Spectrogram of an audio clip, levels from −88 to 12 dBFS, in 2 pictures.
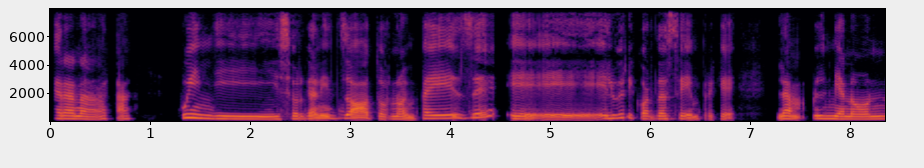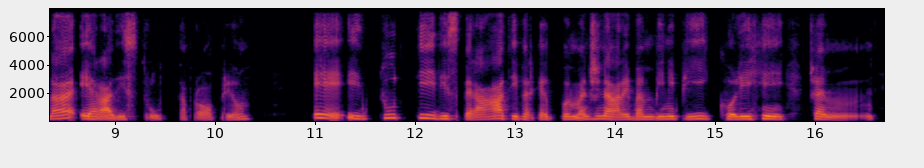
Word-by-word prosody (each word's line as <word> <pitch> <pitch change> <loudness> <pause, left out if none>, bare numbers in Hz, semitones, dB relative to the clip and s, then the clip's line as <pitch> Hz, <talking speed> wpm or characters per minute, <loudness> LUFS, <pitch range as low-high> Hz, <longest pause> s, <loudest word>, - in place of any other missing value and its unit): Era 205 -2 +3
nata. 195 +2 -1 0.4
Quindi 190 -8 +2
si 195 - -3
organizzò, 120 - +2
tornò 180 0 -1
in 95 - -2
paese 235 - +1
e 435 - 0
e - - +2
lui 230 +4 0
ricorda 195 -6 -1
sempre 195 +2 -2
che - - -5 0.4
la 195 0 +4
m - - -2 0.3
mia 195 -2 +3
nonna 180 +5 +2
era 135 - +2
distrutta 90 0 -8
proprio. 180 +6 -8 0.6
E 260 -1 +2
i 195 - 0
tutti 245 -1 -1
disperati, 185 0 0
perché 170 -3 -4
puoi 180 - -4
immaginare 180 -3 +1
i - - -2
bambini 175 +2 0
piccoli, 185 -1 +1 0.5
cioè, 180 -4 +1
mhmm, 375 - -6
190 Hz, 120 wpm, -23 LUFS, 175-220 Hz, 0.6 s, la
